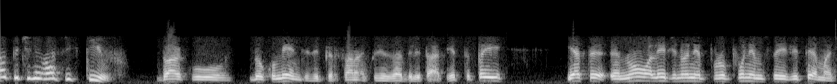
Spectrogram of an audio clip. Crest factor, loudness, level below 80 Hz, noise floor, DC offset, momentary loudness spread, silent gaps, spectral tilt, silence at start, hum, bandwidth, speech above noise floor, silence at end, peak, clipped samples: 12 dB; -13 LUFS; -54 dBFS; -53 dBFS; under 0.1%; 5 LU; none; -10 dB/octave; 0 s; none; 4.4 kHz; 40 dB; 0 s; 0 dBFS; under 0.1%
